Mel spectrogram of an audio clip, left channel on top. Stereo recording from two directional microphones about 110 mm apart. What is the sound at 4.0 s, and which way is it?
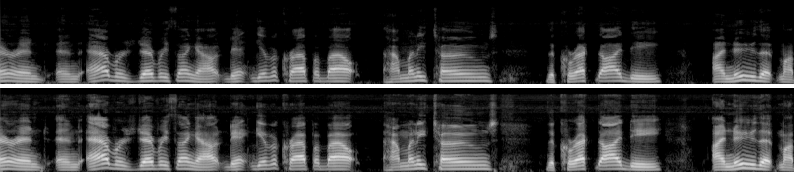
Speech, 40° right (ahead or behind).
